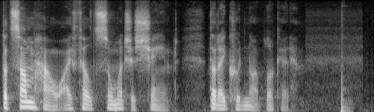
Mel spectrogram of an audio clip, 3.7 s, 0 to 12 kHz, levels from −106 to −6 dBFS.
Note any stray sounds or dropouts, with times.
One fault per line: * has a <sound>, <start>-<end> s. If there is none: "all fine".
* has a tap, 3.4-3.6 s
